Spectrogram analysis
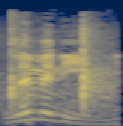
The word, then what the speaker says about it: limonene: Tyler, pronounced a word. Yeah. Limonene, yes.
